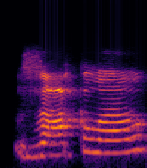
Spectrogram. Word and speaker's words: Zocolo: So it's Zakalo, but it's spelled Zokalo. So it's Z O L O.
